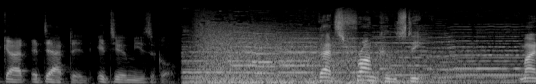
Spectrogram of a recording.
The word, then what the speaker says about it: Frankenstein: like when it got adapted into a musical frankenstein my name it's pronounced frankenstein you must be igor no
